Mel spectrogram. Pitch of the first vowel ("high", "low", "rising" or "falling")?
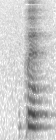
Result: low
